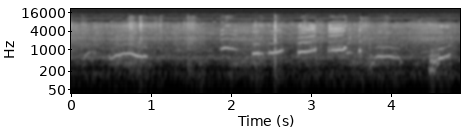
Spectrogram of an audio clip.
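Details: Alaskan Malamute puppies recorded on 9 February 2017, giving short high whines and squeaks, several rising or arched, in quick bursts about every half second over a steady background hiss.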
